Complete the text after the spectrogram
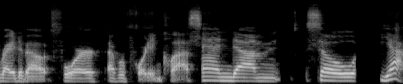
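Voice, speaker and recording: With a normal speaking voice, a woman talks at a fairly low pitch and with ordinary pitch variation. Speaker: journalist and author. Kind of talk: podcast interview. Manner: conversational, many fillers.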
